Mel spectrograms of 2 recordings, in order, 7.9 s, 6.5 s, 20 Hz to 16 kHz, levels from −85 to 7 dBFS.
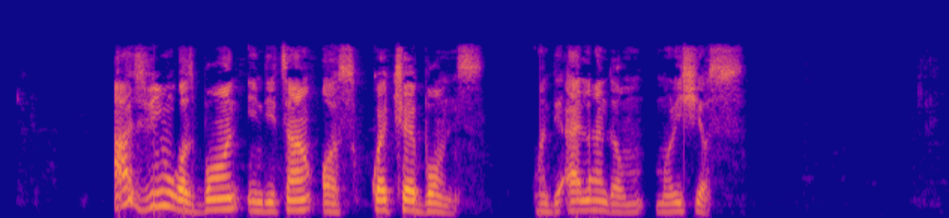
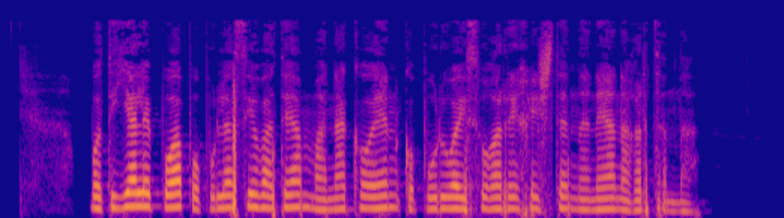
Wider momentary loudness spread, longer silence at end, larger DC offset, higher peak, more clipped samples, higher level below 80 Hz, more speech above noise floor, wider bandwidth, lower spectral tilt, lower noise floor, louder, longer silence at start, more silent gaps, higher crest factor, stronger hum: about the same, 13 LU vs 11 LU; first, 1.75 s vs 0.7 s; neither; about the same, -2 dBFS vs 0 dBFS; neither; second, -62 dBFS vs -52 dBFS; first, 64 dB vs 57 dB; second, 7.6 kHz vs 11.5 kHz; second, -4 dB/octave vs -6.5 dB/octave; first, -84 dBFS vs -80 dBFS; first, -20 LUFS vs -23 LUFS; first, 0.95 s vs 0.75 s; neither; about the same, 20 dB vs 24 dB; neither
